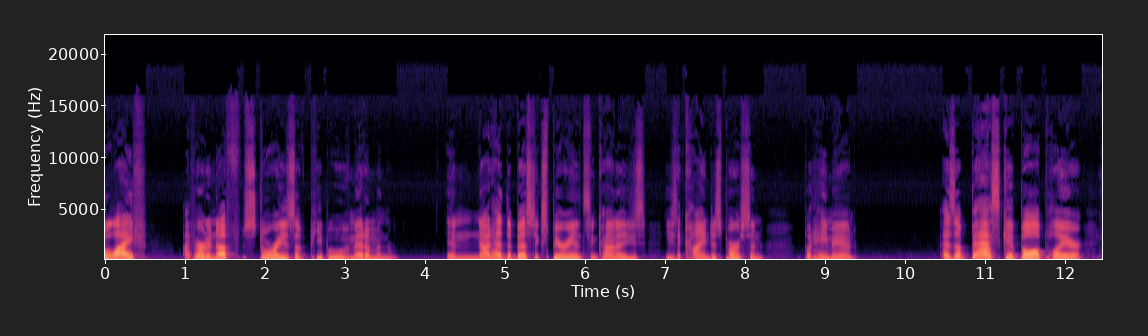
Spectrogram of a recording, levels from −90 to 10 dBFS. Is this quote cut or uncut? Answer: cut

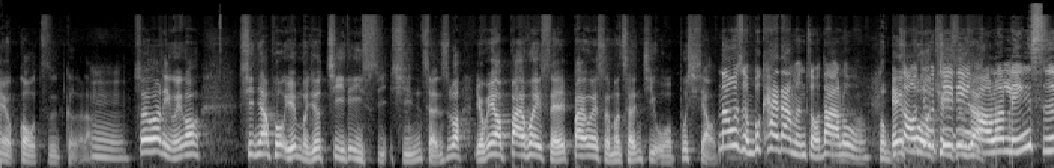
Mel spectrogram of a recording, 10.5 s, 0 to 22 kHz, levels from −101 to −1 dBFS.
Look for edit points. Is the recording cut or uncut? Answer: uncut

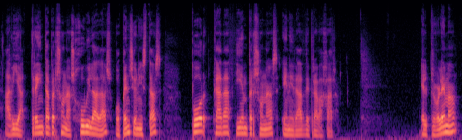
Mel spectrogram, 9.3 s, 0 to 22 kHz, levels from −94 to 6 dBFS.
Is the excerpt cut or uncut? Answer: uncut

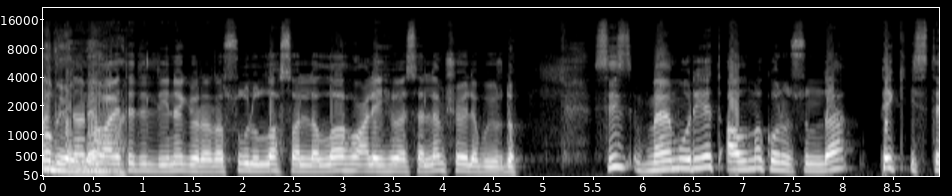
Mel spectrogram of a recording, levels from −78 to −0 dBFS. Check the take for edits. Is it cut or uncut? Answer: uncut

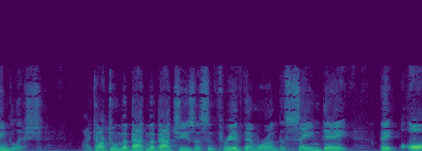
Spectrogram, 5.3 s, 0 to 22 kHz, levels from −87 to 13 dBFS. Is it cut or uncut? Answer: cut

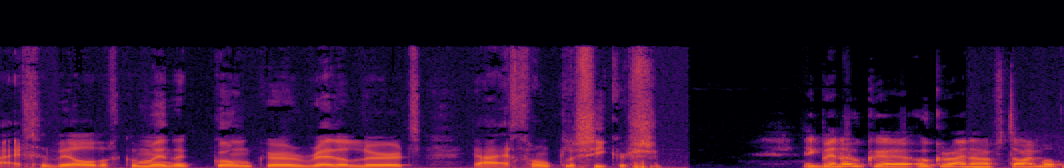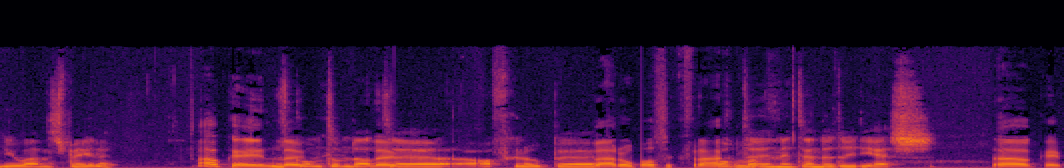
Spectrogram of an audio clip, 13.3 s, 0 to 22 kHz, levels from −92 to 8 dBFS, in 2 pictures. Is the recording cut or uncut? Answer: uncut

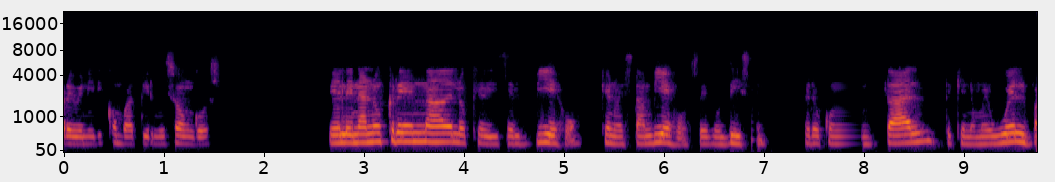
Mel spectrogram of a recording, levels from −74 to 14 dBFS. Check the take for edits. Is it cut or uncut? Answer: uncut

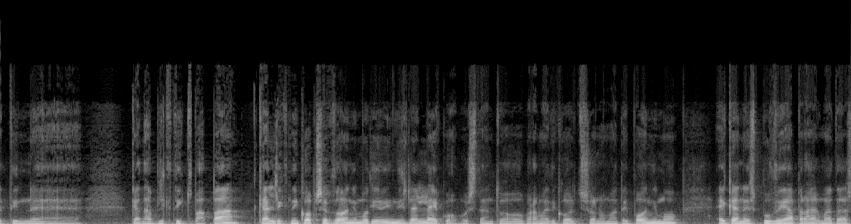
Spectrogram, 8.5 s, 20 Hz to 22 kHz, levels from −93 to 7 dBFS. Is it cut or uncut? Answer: cut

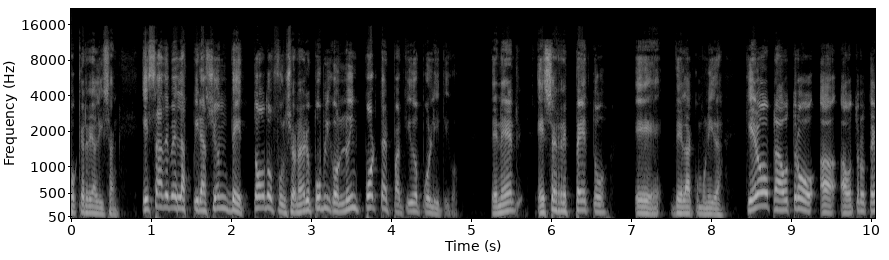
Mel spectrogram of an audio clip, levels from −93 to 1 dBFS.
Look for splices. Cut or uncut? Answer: cut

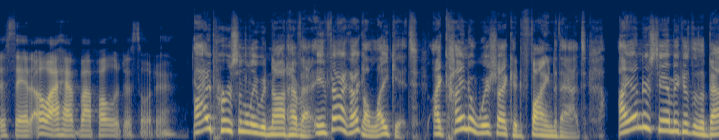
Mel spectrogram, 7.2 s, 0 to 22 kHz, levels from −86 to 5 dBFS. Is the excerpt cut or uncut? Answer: cut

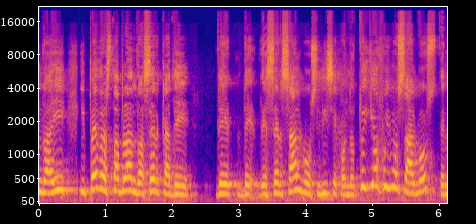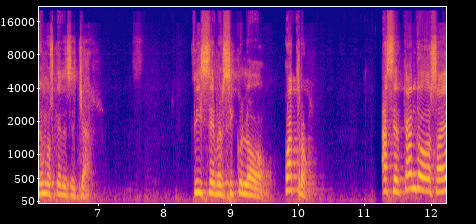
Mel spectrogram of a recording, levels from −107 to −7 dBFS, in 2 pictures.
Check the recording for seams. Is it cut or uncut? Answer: uncut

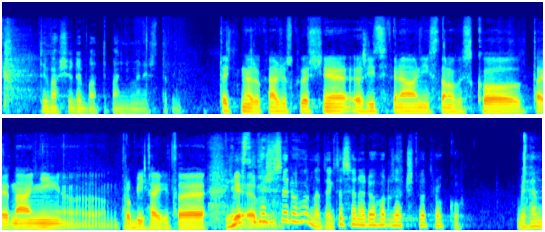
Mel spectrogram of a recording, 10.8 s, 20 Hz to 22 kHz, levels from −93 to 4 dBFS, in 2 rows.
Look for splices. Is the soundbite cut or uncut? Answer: cut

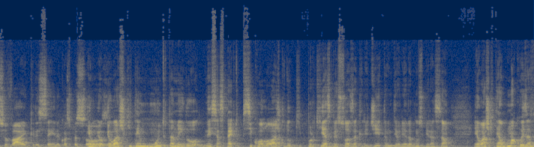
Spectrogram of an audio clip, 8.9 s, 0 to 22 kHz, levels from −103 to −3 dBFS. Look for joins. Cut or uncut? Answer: uncut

